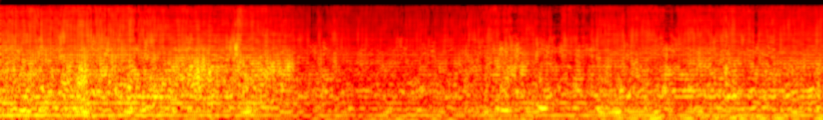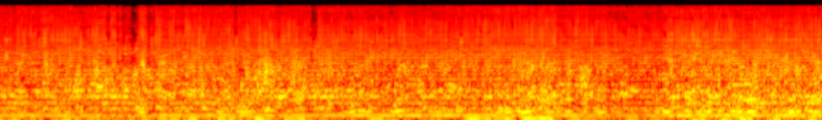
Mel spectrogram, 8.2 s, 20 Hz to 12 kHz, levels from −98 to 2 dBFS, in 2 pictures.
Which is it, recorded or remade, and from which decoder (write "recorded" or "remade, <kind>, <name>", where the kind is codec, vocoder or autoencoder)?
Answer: remade, vocoder, BigVGAN v2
